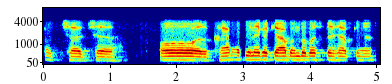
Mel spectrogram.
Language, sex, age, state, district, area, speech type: Urdu, male, 18-30, Bihar, Purnia, rural, conversation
